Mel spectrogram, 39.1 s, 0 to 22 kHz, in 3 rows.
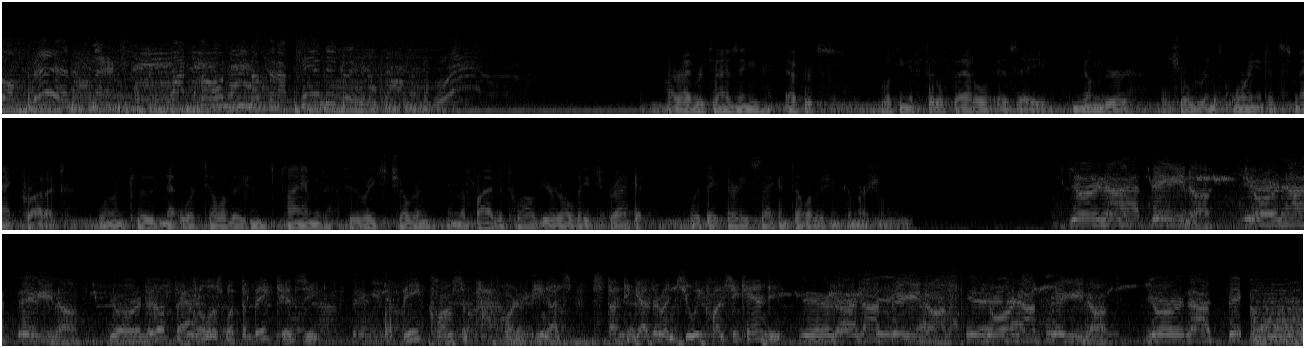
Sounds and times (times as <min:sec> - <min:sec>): Music: 0:00.0 - 0:05.6, 0:37.5 - 0:39.0
Speech: 0:06.5 - 0:22.0, 0:23.7 - 0:38.5.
